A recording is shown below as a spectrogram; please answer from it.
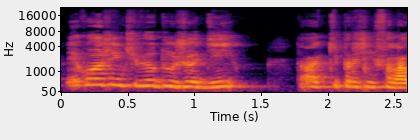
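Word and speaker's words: jeudi: Bom, aqui por algum motivo ele não conseguiu pegar a minha voz do Jodi, da cor, mas a pronúncia aqui é Judi, tá certinho?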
